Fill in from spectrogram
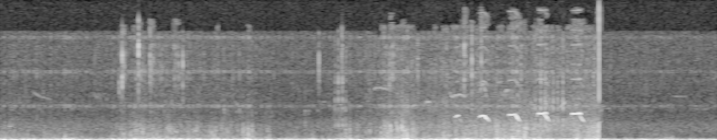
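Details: Osprey calling from an Estonian nest on an April morning: a brief run of about five sharp, high, slurred chirps in quick succession, set against a constant deep rumble of wind.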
